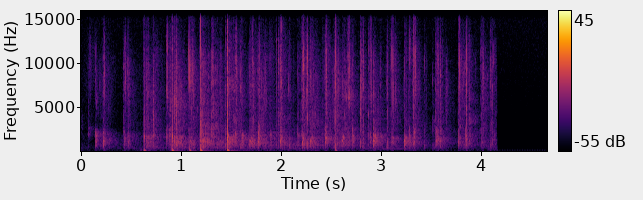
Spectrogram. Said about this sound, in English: So I want us to applaud the women in our life that are mothers this morning. So if you all stand, if your mom, and everybody else gets to applaud them.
